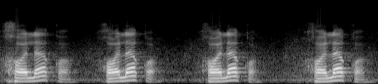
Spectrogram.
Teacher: Bila qalqalah tu berlaku di hujung ayat, bukan tengah-tengah. Bila berlaku di hujung ayat, mana hujung sebutan kita, maka qalqalah ni kategori qalqalah kubra, qalqalah besar, maknanya bunyi dia lebih kuat.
